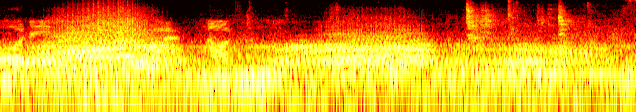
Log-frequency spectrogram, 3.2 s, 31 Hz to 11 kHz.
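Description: A 777 hp 2027 RAM TRX pickup is driven on a decreasing-radius curve, its engine drone rising and falling under light throttle, with tire and road noise inside the cab and people talking over it.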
